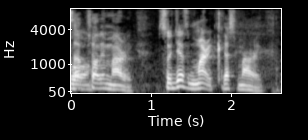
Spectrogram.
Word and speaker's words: Marricke: was concerned about your name how is it pronounced in like the makeover it's actually married so just america that's married and then coffee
